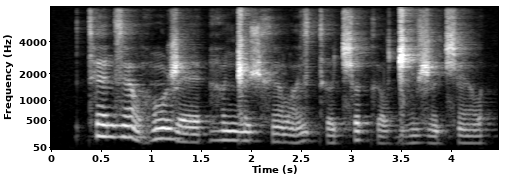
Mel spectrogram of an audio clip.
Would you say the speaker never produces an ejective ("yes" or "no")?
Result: yes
